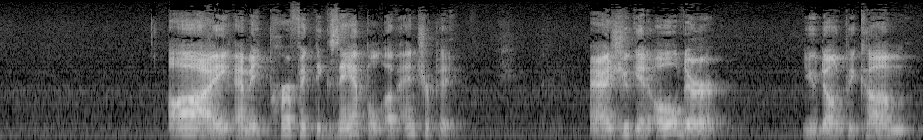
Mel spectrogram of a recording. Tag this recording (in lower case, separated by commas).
inside a small room, speech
